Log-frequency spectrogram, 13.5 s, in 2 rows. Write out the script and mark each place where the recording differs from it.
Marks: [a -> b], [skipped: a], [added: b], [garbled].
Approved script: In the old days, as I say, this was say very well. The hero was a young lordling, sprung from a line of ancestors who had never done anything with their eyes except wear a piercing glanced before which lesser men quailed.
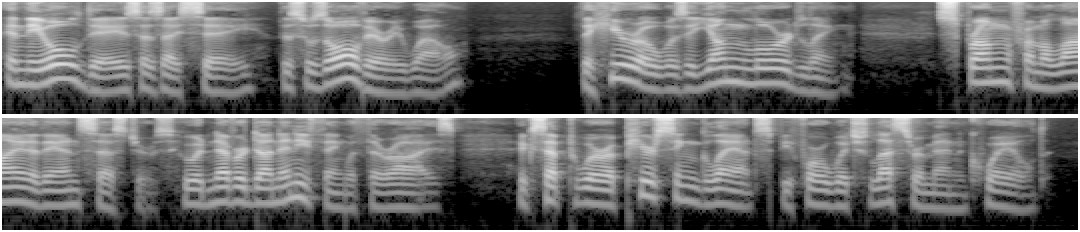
In the old days, as I say, this was [say -> all] very well. The hero was a young lordling, sprung from a line of ancestors who had never done anything with their eyes except wear a piercing [glanced -> glance] before which lesser men quailed.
